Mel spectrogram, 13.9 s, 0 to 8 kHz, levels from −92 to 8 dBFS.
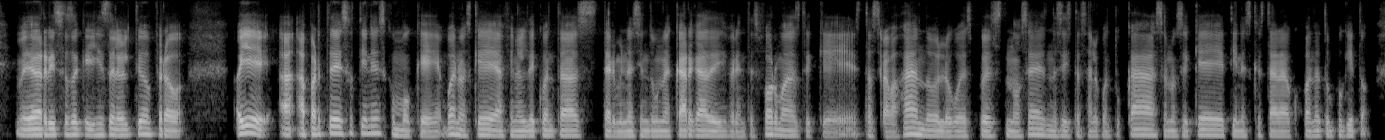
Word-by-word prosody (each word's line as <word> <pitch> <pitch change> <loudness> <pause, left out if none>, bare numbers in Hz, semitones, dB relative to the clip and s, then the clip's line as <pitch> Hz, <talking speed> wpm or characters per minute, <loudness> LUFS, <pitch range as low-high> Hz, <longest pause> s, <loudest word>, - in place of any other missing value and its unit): me 120 - +2
da 120 +1 +9
risa 125 +1 +3
eso 130 0 +1
que 125 - -1
dijiste 120 +2 0
al 115 - +3
último 130 +3 +1
pero 110 -5 +1 0.5
oye, 150 +2 +6
a 125 - +5
aparte 130 +3 +2
de 150 - +8
eso, 145 +2 -3
tienes 155 0 -2
como 110 -4 -2
que 95 -1 -1
bueno, 135 -2 +1
es 105 -1 -4
que 120 -3 +3
a 105 - 0
final 105 -1 -1
de 105 0 0
cuentas 110 -1 -1
termina 100 0 0
siendo 100 0 -4
una 100 -1 -1
carga 110 0 +4
de 100 -2 +2
diferentes 95 -2 -7
formas, 110 -5 0
de 95 - -9
que 85 +6 -5
estás 125 -6 -8
trabajando, 110 +3 +1
luego 100 0 -1
después, 95 0 -4
no 95 -2 -3
sé, 120 +3 -1
necesitas 100 -1 -6
algo 100 0 -6
en 95 - -14
tu - - -15
casa, 115 -2 -1
no 100 0 -4
sé 100 -1 -7
qué, 115 -1 0
tienes 100 -1 -6
que - - -14
estar, 95 0 -2
ah, 95 - 0
ocupándote 100 +1 -5
un 100 - -9
poquito. 110 0 -6
110 Hz, 235 wpm, -24 LUFS, 100-120 Hz, 0.5 s, da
